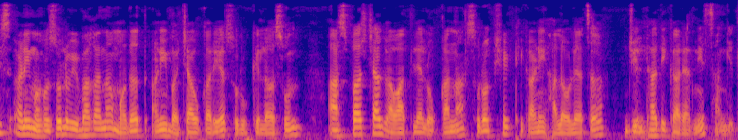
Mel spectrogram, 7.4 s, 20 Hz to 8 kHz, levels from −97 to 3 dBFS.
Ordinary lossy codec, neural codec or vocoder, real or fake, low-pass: none; vocoder, 44.1 kHz, 128 mel bands, Pupu-Vocoder; fake; 7.2 kHz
